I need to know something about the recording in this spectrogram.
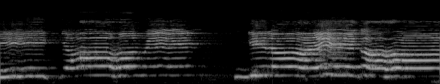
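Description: A woman's voice singing unaccompanied in ornamented phrases with pitch bends, breaking off briefly about two seconds in and then settling into a long held note near the end.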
